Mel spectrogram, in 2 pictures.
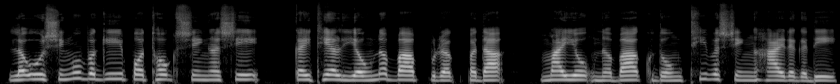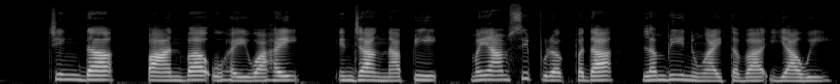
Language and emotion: Manipuri, neutral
